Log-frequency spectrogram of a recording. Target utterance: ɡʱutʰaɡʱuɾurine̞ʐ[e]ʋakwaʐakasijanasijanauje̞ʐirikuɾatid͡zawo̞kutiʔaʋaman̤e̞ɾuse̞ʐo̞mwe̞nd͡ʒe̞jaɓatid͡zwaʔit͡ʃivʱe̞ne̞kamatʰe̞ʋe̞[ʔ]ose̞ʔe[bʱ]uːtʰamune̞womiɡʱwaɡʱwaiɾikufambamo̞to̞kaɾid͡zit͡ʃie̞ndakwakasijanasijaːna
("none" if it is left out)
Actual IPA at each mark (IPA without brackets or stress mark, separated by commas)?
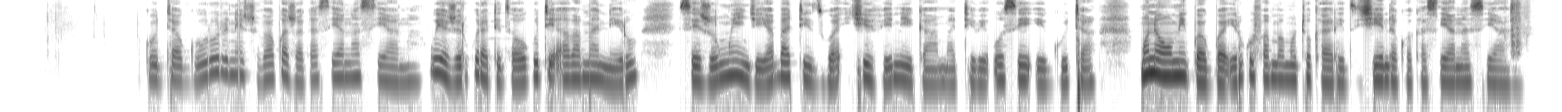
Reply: i, ʔ, ɡʱ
